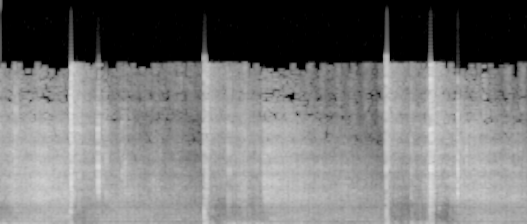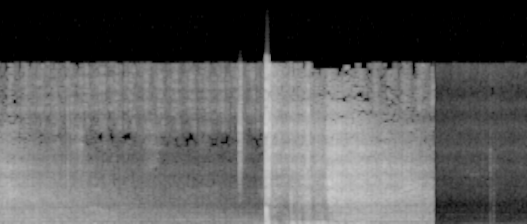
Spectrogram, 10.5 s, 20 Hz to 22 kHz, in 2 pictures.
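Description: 1.75-inch reloadable aerial firework shells bursting: about five sharp reports a second or two apart, each followed by a hissing, crackling tail. The sound cuts off suddenly near the end.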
